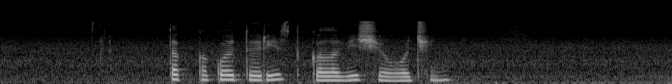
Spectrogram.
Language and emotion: Russian, sad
